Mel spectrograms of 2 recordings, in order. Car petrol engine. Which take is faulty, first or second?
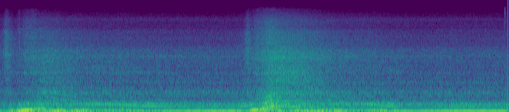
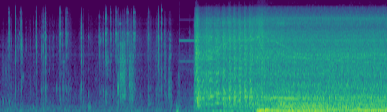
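second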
